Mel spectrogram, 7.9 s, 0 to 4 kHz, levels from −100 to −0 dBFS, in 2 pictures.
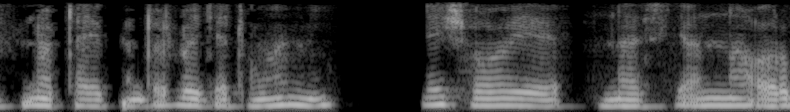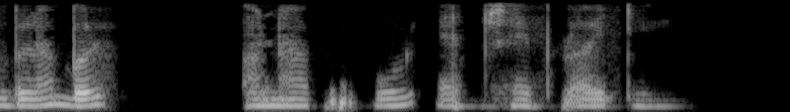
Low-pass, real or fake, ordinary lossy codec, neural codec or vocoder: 3.6 kHz; fake; AAC, 24 kbps; codec, 16 kHz, 4.8 kbps, FACodec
